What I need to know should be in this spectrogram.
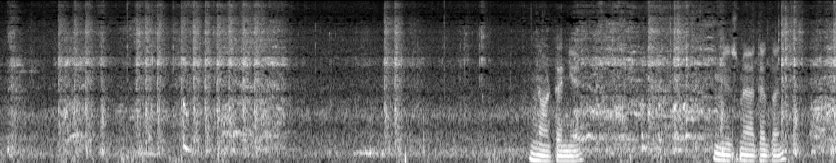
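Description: Rapid gunfire from a video game plays through small speakers.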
